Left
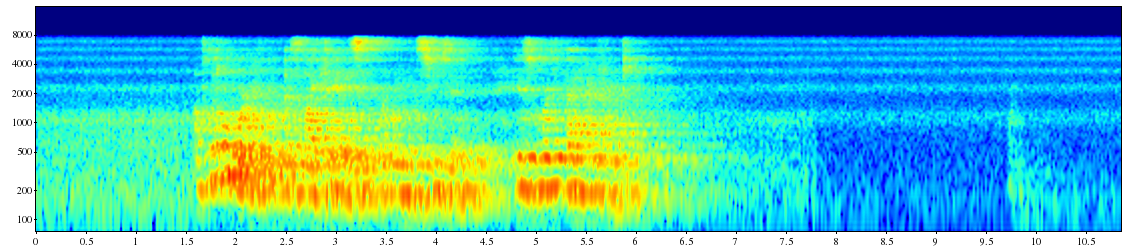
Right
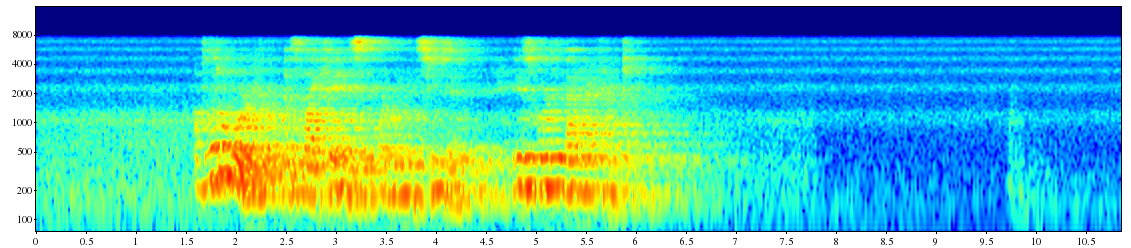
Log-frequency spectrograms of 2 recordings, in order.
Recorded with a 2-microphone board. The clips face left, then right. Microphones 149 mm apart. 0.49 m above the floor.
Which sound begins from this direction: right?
A woman speaking, at 1.6 s.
